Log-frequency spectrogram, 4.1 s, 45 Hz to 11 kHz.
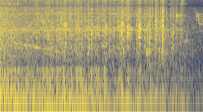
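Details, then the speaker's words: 305 H.O. small-block Chevy, cold first start of the day at 61°F, choke open: low uneven rumble sags and slows over about four seconds until it dies when throttle released; must hold gas to keep running. "Dying. So I'm gonna leave it started this time, holding the gas down."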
